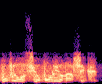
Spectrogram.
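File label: Serbian player killed ally mood low; speech; War Thunder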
